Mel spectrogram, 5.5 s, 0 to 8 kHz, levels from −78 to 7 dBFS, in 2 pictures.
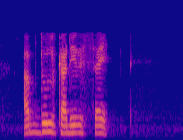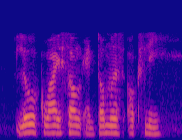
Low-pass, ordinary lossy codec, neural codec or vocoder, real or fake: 7.2 kHz; AAC, 16 kbps; vocoder, 22.05 kHz, 80 mel bands, HiFi-GAN; fake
